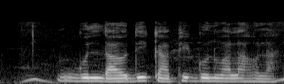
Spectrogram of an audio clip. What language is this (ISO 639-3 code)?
bho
